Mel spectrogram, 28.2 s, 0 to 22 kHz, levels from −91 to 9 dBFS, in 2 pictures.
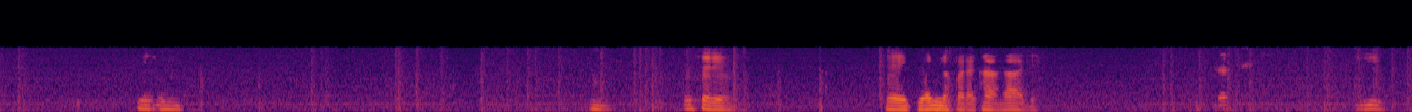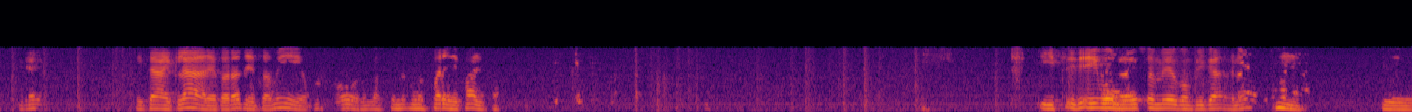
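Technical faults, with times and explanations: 0.52–2.77 s, 4.51–4.61 s, 7.77–10.63 s, 16.54–20.79 s and 25.26 s to the end: speech suppressed in double talk. The talker's level dips by about 10 dB, and by about 15 dB in the brief 4.51 s dip, in patches adding up to roughly 0.7 s, 1 s and 2 s in the longer spans. The likely cause is an echo canceller that cannot tell the near talker from loudspeaker echo while both sides speak, so it pulls everything down. On the waveform the envelope sags or notches mid-phrase. The spectrogram shows the whole band, already capped at 4 kHz by the G.711 call path, fading together.
19.67–20.29 s and 25.26–27.24 s: other side's voice leaking through. A second, fainter voice sits about 10 dB below the talker, likely loudspeaker playback that the echo canceller did not fully remove from the microphone. Here it overlaps the suppressed stretches, so the gated near speech and the residual far speech are heard together. 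On the spectrogram a separate set of harmonic traces runs alongside the talker's, weaker. The waveform shows low-level activity filling what should be gaps.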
